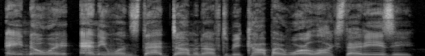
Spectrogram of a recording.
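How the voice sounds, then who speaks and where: A man's voice: on the high side, normal speed, smooth, no room sound, studio quality, pitched above the performer's own voice, natural voice. A man voicing a friendly, cocky veteran spearman in a fantasy game audiobook, with a casual, folksy, self-assured manner. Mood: amused, casual. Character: friendly, cocky male spearman, seasoned gamer.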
